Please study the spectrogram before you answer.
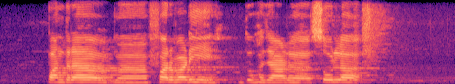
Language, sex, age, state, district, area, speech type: Maithili, female, 30-45, Bihar, Supaul, urban, spontaneous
